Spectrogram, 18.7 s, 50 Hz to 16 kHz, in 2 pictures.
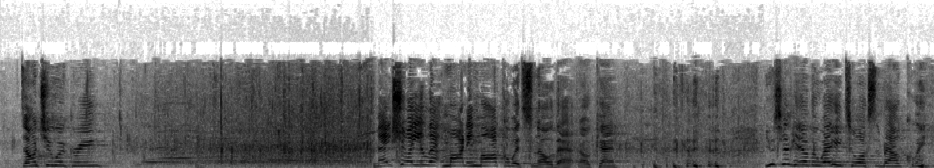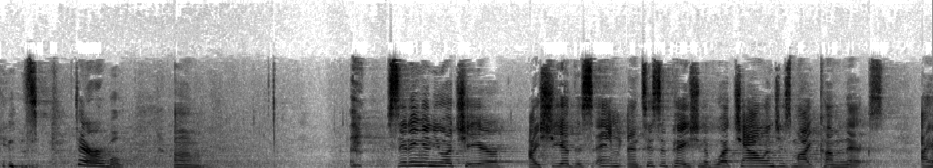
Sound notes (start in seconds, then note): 1.0 applause; 6.3 laughing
